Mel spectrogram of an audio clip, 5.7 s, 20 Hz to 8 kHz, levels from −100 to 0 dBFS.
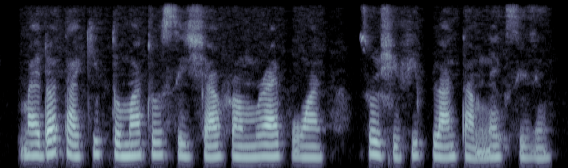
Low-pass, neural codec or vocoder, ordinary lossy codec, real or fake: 7.2 kHz; none; none; real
